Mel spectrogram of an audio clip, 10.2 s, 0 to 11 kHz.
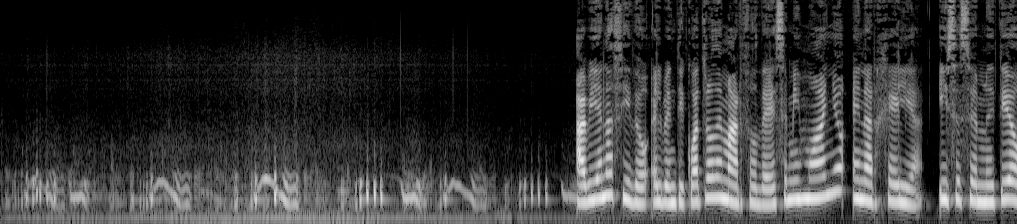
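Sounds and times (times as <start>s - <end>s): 
pigeon cooing: 0.0s - 5.8s
speech: 5.8s - 10.1s.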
